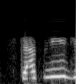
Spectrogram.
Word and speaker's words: Stefani: It's Stefani, but it's spelled S T E F A N I. Stephanie Joanne Angelina Gurmanatata.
